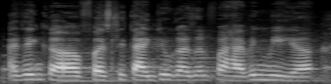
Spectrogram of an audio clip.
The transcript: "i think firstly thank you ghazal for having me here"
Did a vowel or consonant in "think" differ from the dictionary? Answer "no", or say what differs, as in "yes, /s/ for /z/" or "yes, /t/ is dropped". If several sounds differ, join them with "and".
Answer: yes, /t/ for /θ/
